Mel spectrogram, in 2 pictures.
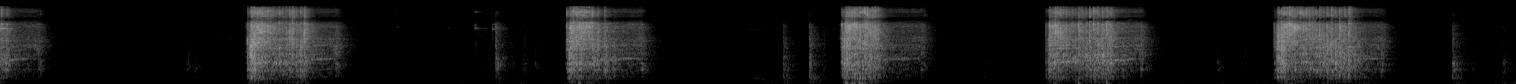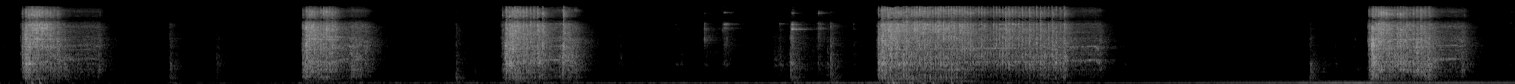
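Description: Cordless power driver spinning fasteners off an engine's cylinder head during teardown, in about ten short bursts of a second or so each with pauses between, one longer run of about two seconds two-thirds of the way through.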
